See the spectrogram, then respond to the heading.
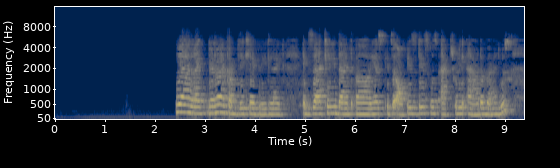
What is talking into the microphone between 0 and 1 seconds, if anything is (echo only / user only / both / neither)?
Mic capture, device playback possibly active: neither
